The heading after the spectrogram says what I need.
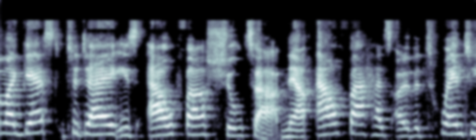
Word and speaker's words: Schulte: It's a German name, so you pronounce every letter, so it's Schulte, but it's Schulte.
